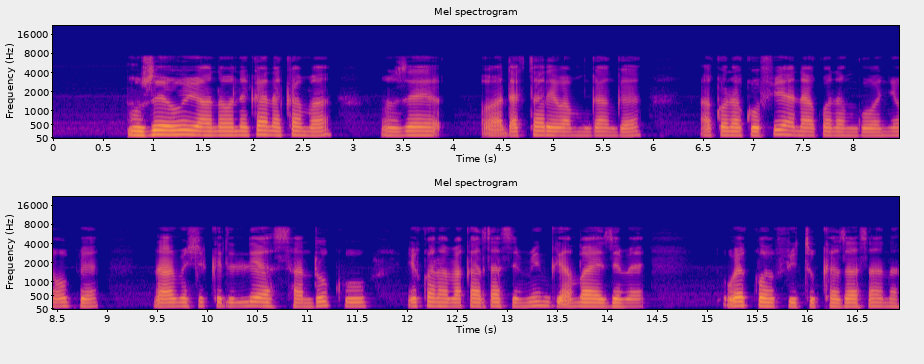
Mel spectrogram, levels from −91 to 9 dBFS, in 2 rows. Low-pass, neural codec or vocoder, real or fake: 7.2 kHz; none; real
